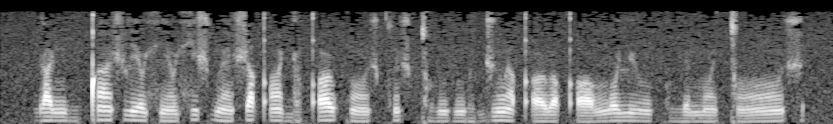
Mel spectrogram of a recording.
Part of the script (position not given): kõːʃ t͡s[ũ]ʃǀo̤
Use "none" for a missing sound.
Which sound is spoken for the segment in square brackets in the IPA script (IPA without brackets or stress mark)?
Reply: õ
